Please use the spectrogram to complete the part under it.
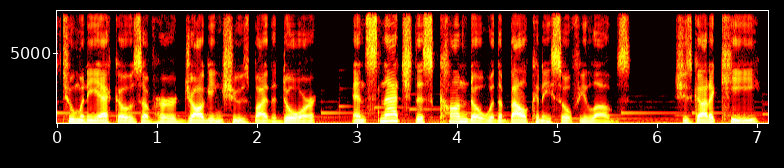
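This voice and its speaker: A man narrating a first-person story in a wry, blunt manner. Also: medium pitch.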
